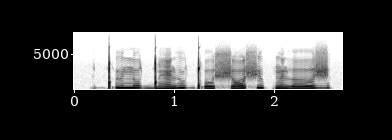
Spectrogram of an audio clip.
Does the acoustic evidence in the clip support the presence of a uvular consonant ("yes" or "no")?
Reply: no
